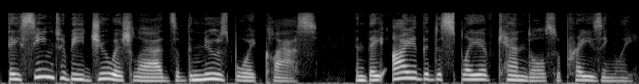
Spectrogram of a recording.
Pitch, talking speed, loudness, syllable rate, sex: 205 Hz, 170 wpm, -18 LUFS, 4.6 syllables/s, female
